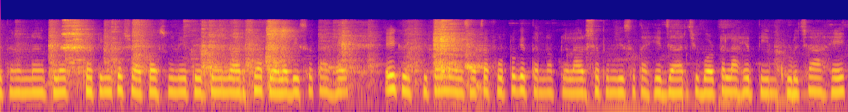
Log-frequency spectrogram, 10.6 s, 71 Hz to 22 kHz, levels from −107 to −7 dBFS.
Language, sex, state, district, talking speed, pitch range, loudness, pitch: Marathi, female, Maharashtra, Chandrapur, 155 wpm, 195-210 Hz, -20 LUFS, 200 Hz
